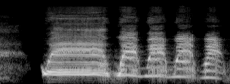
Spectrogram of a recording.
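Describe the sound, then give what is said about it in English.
A female duck quacking: one long, harsh, nasal quack followed by a few shorter, choppy quacks in quick succession, loud and alone. “Actually, here's the sound of a female duck saying, do you have any food for us today?”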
